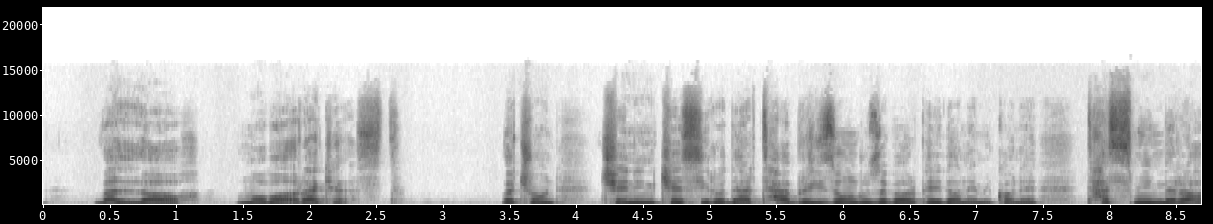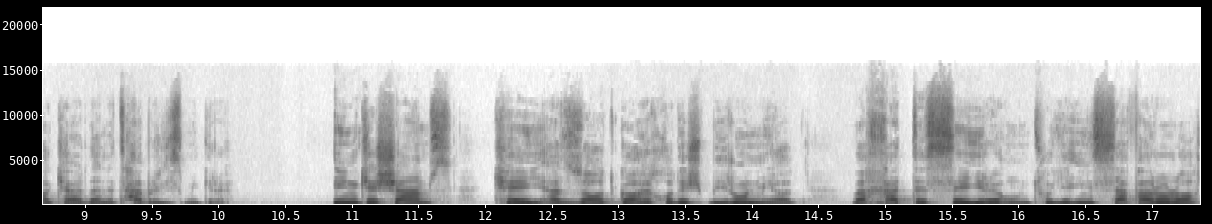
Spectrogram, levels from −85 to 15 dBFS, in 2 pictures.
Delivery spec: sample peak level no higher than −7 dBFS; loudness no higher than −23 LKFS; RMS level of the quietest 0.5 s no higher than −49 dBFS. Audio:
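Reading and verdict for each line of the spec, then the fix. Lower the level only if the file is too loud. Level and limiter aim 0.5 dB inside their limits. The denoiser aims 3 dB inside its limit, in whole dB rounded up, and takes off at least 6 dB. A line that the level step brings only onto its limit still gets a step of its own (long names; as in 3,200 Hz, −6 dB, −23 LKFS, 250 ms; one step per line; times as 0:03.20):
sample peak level −4.0 dBFS: out of spec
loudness −17.0 LKFS: out of spec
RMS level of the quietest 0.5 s −60 dBFS: in spec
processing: level −6.5 dB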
